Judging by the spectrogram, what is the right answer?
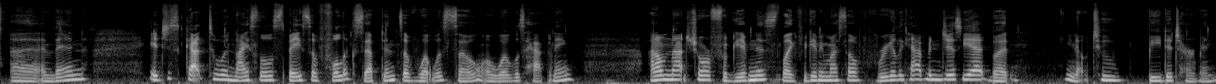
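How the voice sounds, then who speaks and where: A woman with an American accent, medium-pitched, at a fairly quick pace. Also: ordinary pitch variation. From US, Prince George's County, Maryland. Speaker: podcast host. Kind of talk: casual monologue. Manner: laughs big and hearty.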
